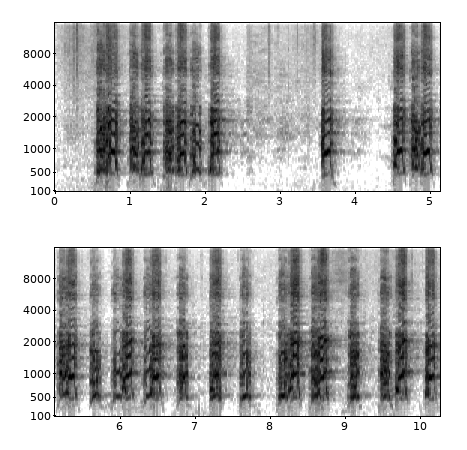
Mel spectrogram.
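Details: Two hunting dogs in training on wild boar; a quick burst of barks, then a two-second lull broken by one lone bark, then rapid, evenly spaced barking resumes to the end.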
